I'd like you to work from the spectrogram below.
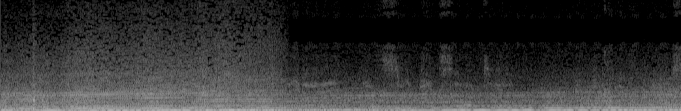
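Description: Mazda Miata race cars at Road Atlanta roaring together in close racing, a steady loud engine drone with shifting pitch as the pack holds speed and the cars run side by side.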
